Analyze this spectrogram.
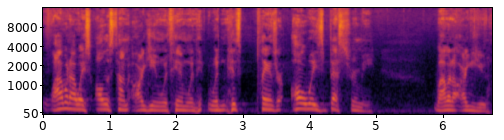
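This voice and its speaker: High-voiced man preaching a casual sermon. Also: big-room sound. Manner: conversational, self-deprecating humor; repeats words while thinking aloud. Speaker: pastor.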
